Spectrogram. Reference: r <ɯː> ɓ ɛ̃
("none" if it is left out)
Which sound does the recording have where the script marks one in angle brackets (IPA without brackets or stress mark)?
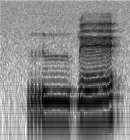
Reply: ɯː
